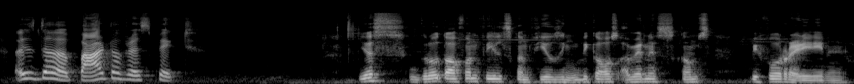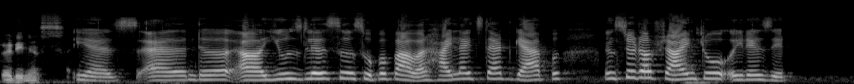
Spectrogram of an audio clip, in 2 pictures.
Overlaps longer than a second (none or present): none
